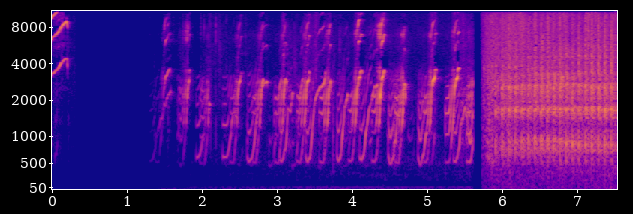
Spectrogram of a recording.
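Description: Guinea pigs squeaking: a quick run of short rising squeaks, about four a second, starting about a second and a half in. Near the end it is cut off by a louder, steady pulsing drone.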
